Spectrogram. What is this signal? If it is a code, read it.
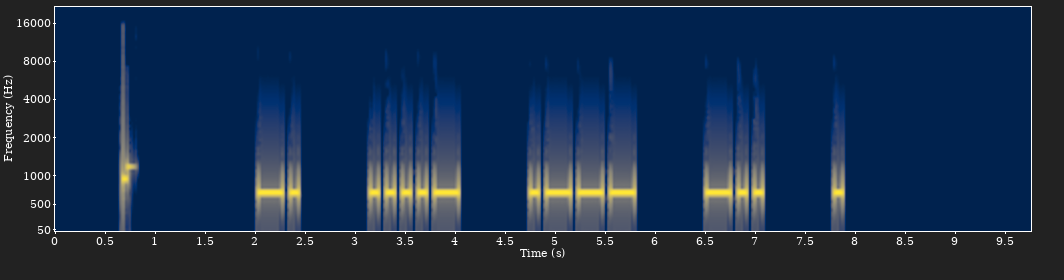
Morse code, heard as a keyed tone, about 15 wpm, spaced as for 9 wpm, 700 Hz. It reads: N4JDE
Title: USA Call Signs - 5 Characters - 3x Character Spacing - 15wpm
